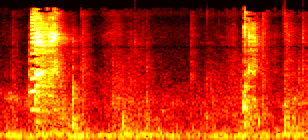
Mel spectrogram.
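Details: Rescued female squirrel in heat, calling while also barking and eating: two harsh, hissing broadband bursts, a long one near the start and a shorter one about two seconds later, with faint rustling between.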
